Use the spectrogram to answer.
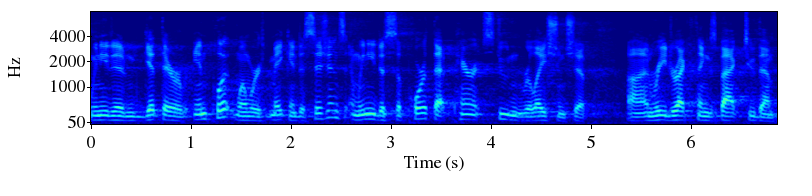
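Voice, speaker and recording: This man talks very fast at a medium pitch, with ordinary pitch variation. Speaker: school board candidate. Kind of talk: candidate forum answer. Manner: loud.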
